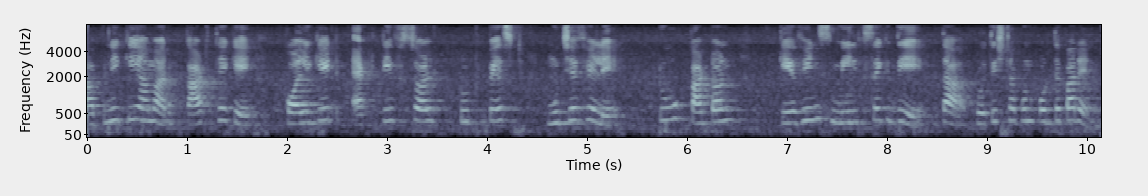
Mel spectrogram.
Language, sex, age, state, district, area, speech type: Bengali, female, 18-30, West Bengal, Paschim Medinipur, rural, read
